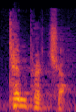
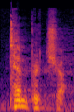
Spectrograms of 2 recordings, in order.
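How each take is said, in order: The two takes are said the same way.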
